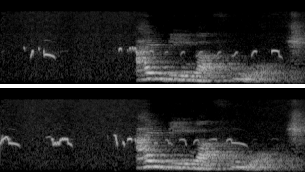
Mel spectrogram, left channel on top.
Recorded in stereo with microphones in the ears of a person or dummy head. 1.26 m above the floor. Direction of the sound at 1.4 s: 50° left (ahead or behind).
